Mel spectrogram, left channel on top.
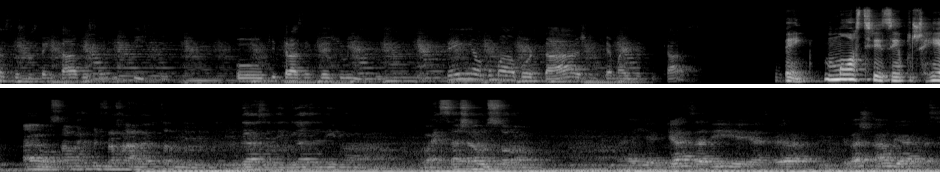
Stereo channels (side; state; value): both; different; correlation 0.00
